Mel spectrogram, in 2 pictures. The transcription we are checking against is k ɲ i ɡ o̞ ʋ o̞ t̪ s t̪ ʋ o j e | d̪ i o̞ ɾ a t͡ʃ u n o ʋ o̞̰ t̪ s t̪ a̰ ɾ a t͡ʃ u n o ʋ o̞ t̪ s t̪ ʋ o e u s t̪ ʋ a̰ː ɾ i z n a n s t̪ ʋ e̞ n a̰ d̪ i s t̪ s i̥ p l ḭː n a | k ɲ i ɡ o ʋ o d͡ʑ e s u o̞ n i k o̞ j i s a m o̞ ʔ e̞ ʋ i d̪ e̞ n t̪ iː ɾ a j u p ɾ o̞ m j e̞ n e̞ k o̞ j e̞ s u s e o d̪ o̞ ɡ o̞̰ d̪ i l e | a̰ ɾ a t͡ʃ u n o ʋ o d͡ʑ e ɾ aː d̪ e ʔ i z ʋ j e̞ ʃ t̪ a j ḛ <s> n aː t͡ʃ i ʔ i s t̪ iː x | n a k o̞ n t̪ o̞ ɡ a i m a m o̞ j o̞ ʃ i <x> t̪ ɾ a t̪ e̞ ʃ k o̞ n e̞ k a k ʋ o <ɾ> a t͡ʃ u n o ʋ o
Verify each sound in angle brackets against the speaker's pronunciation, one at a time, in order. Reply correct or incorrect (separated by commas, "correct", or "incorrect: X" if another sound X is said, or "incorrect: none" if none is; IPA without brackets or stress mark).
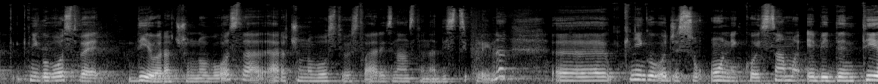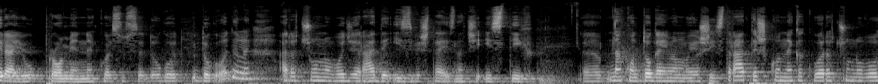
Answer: incorrect: z, incorrect: s, correct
